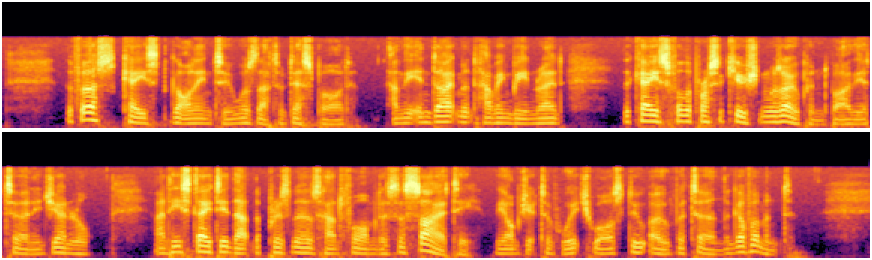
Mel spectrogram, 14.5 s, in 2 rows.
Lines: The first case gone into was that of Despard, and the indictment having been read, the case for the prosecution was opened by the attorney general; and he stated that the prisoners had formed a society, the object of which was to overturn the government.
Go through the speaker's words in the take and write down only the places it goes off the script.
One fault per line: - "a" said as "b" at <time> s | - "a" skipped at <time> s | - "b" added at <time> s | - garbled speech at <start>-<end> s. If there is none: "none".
none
